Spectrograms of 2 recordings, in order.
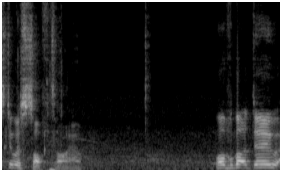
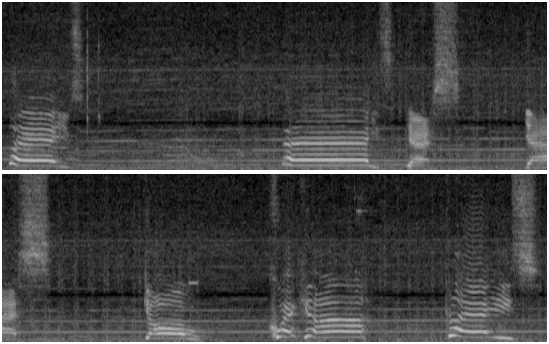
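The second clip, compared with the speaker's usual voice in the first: high-pitched, drawn-out pleading cries; strained high yelps, willing it on; urgent pleading; 10 semitones higher, much slower than usual. Real, not acted. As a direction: beg the car to go quicker. Urging car to gain back time.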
